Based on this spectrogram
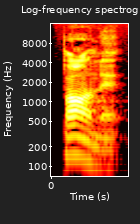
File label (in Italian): "pane", crespinese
